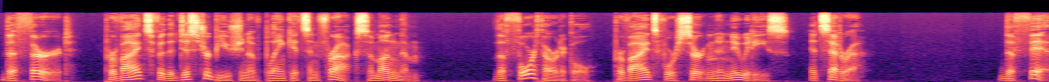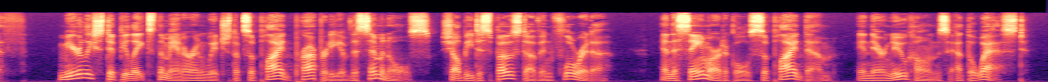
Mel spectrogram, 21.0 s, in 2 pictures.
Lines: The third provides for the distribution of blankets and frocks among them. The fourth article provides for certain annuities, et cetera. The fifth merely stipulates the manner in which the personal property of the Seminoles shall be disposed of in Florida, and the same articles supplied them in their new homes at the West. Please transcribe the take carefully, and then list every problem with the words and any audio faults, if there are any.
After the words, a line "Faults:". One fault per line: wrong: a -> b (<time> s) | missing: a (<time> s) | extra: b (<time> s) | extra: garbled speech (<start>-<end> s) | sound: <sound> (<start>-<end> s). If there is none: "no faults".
The third provides for the distribution of blankets and frocks among them. The fourth article provides for certain annuities, et cetera. The fifth merely stipulates the manner in which the supplied property of the Seminoles shall be disposed of in Florida, and the same articles supplied them in their new homes at the West.
Faults:
wrong: personal -> supplied (12.9 s)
